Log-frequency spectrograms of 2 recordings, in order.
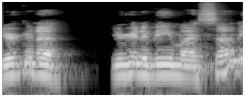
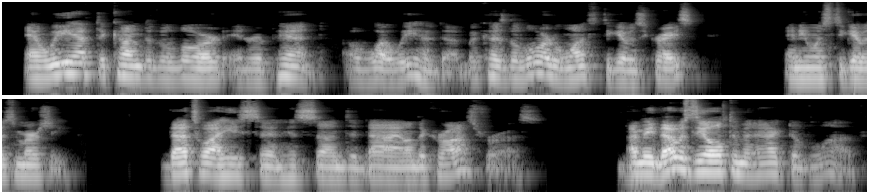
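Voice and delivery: plain

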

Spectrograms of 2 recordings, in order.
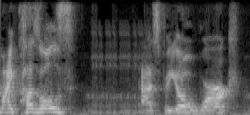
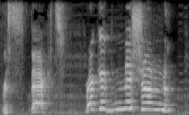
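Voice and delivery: loud, shouting character voice. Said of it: "he seems like a voice that is very loud".

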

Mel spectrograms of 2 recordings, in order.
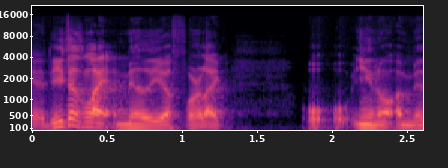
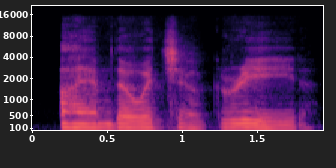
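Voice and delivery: put-on sexy witch voice, quieter; 4 dB quieter than usual. Acting out how a character was expected to sound: sexy Echidna voice. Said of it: "her voice is gonna be like".

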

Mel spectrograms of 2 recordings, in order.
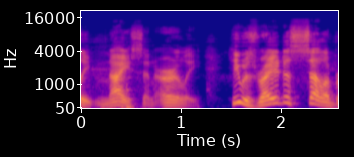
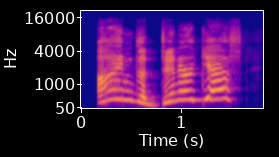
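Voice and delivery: very high, delighted, joyful outburst; 4 dB louder than usual. Wobble the turkey, hearing he'll be at dinner, exclaims with joy. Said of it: "he exclaimed with joy".

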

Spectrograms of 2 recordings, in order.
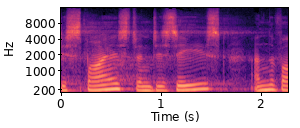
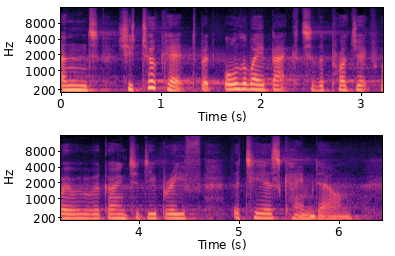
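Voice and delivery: ordinary talk

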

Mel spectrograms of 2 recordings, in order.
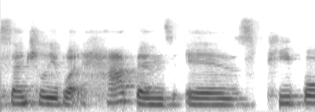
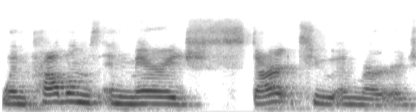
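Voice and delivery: stress on start, hit slow and firm. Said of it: "I emphasize the word start".

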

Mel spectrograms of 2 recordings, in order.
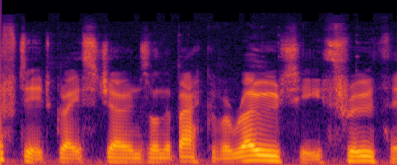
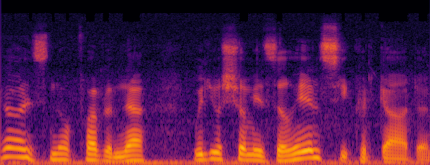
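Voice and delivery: put-on heavy, slightly seductive French accent, pitched up; 5 semitones higher, 3 dB quieter than usual. Retelling a woman's reply to his thanks for coming: put-on heavy seductive French accent. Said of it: "with a very sort of heavy and slightly seductive French accent".

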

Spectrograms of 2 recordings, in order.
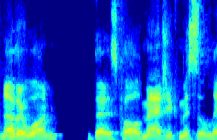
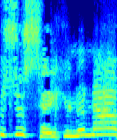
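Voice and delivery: very high, squeaky little gnome voice; 4 dB louder than usual. Voicing a gnome woken from a bush: gnome character voice. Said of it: "a gnomish fellow comes crawling out of it and goes".

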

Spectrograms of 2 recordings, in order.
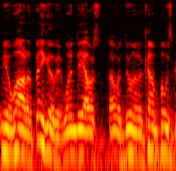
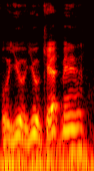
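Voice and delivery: voice dropped much lower; 2 semitones lower than usual. Acting out what people ask him about the paw prints, in a dropped low voice. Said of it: "they drop their voice and say".

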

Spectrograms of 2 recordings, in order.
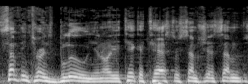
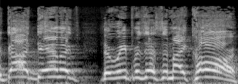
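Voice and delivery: high-pitched, furious screaming rant. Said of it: "he starts screaming at her".

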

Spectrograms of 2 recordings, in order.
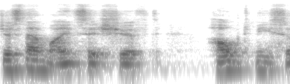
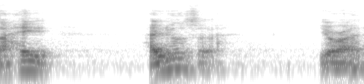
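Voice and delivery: smiley, cheerful, friendly voice, quieter; 4 dB quieter than usual. Demonstrating how to greet a stranger as if already known, smiley and happy. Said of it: "in a smiley, happy mood".

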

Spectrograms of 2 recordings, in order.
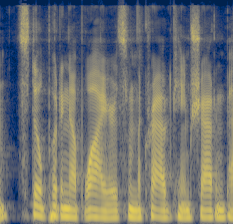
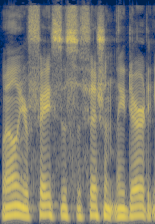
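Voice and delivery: ordinary delivery

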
